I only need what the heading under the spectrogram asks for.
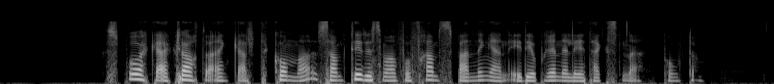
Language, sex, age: Norwegian, female, 25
